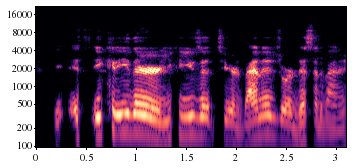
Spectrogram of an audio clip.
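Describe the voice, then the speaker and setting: Against a quiet background, a man with an American accent has an ordinary speaking voice, lively intonation and a fairly quick pace. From California Central Coast. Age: 20s. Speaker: college student athlete. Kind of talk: casual conversation.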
